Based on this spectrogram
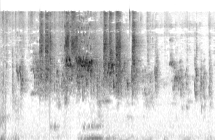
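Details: Budgerigars give a swelling run of squeaky, warbled chirps that peaks mid-way, then thins to scattered short chirps. A soft low hum sits beneath the loudest part.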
